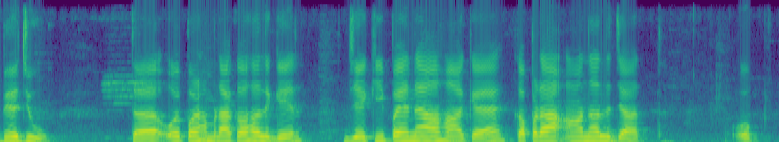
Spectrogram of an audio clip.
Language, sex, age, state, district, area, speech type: Maithili, female, 45-60, Bihar, Araria, rural, spontaneous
